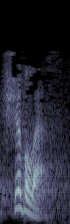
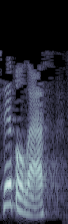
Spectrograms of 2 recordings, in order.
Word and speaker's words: Shibboleth: If he said no, then they would say to him, "Then say Shibboleth." It's kind of like a fountain of springs. And he would say Sibboleth, for he could not pronounce it right.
